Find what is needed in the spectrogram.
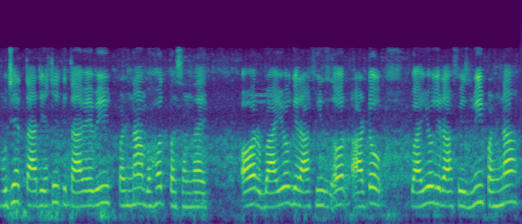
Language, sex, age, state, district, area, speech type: Urdu, female, 30-45, Uttar Pradesh, Shahjahanpur, urban, spontaneous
